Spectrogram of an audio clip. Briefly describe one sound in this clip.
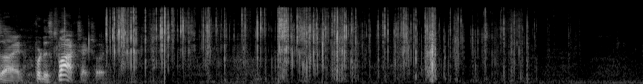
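A foil booster pack crinkles and tears open.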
